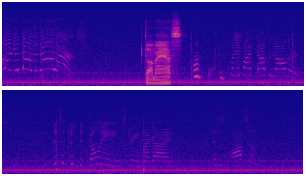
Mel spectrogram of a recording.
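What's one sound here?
Teenage boys talk and joke over an online call.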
